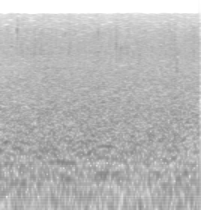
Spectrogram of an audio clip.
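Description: Steady hiss of room noise in a reception hall, with two soft low thumps about half a second and a second and a half in.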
